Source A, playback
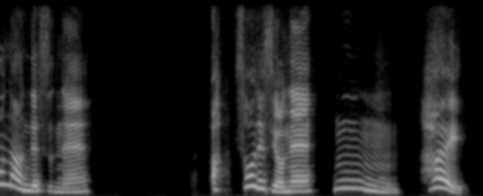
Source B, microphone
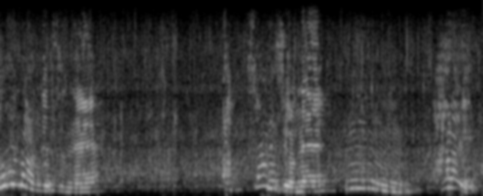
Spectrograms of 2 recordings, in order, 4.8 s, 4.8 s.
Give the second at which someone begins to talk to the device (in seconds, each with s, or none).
none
